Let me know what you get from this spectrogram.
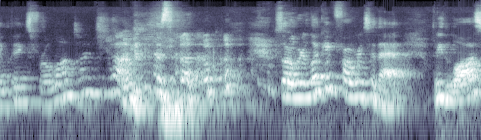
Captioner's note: laugh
